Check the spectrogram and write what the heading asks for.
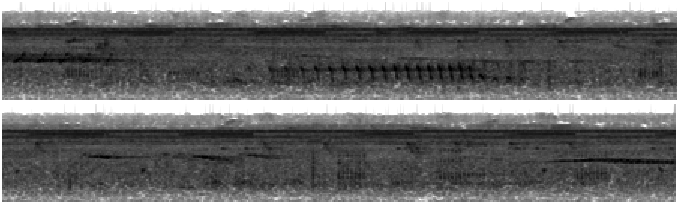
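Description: Outdoor nature ambience: a steady high-pitched insect drone, with small birds chirping and trilling now and then, including a rapid trill about three seconds in.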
